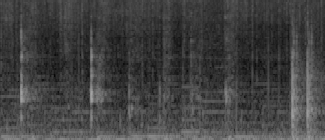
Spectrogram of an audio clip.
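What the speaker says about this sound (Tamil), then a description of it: "இப்போது திருப்பி ஒரு தடவை வதக்கிக்கலாம்." Fennel seeds and coriander stirred in a pan for black chana curry, a close, steady sizzle with several distinct spoon scrapes and knocks against the pan over a few seconds.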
